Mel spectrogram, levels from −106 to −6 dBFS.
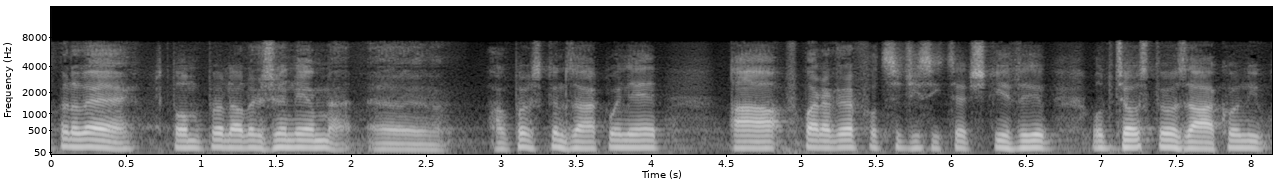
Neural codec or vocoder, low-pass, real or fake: codec, 16 kHz, 0.5 kbps, FunCodec, trained on LibriTTS, 25 frames a second; 7.2 kHz; fake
